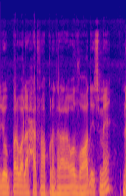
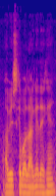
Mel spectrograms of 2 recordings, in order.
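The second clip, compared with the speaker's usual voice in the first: ordinary talk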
